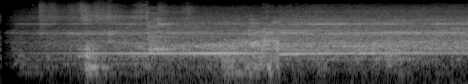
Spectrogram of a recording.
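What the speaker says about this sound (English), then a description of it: "so let me start with the low mode." An Agaro cordless stick vacuum cleaner starts up on its low setting and settles into a steady whirring hum with a thin motor whine, running alone for several seconds after a few light clicks.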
